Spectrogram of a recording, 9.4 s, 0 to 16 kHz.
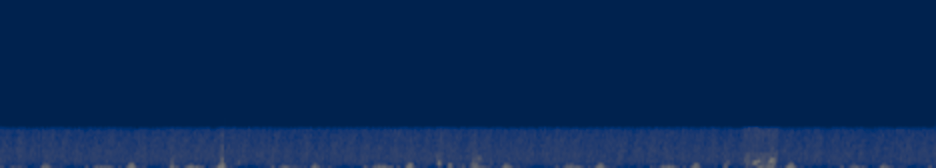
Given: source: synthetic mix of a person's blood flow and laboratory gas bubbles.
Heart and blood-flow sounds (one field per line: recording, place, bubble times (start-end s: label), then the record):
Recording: Doppler ultrasound of blood flow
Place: precordium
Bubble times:
1.68-1.81 s: bubbles
4.35-4.43 s: bubbles
4.46-4.94 s: bubbles
7.23-7.31 s: bubbles
7.44-7.78 s: bubbles
From the record:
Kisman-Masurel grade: 123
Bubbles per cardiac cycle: 1 to 2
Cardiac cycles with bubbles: 10 to 50%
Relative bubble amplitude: loud (0.450 to 0.775)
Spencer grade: 2 (many but less than half of the cardiac periods contain bubble signals, singularly or in groups)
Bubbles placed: only in the low amplitude regions of the cardiac cycle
